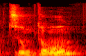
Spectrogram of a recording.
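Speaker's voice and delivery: loud bleating disbelief; grumbling Captain. A narrator's reading. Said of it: "meckerte Captain".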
